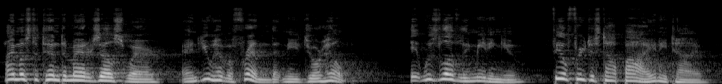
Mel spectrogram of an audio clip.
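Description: A man's voice: on the high side, big pitch swings, a little fast, dark tone, voice pushed up. A man voicing a wise, serene female pony ruler in a storybook reading, with solemn, formal speech. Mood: gracious. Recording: long reverb, music underneath.

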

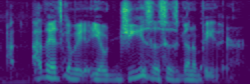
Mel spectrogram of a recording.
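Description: Brief: gravelly older male guest, eager, rambling, keeps asking "right?". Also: medium pitch, big pitch swings, very fast, fairly bright tone. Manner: enthusiastic, rambling with restarts and constant "right?". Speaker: guest, church member and data consultant. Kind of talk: casual podcast conversation. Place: small studio room with curtain backdrop. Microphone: desk mic on a boom arm.

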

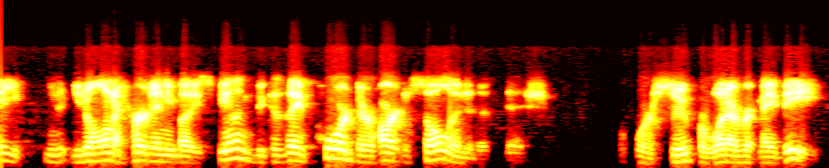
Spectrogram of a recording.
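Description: A middle-aged man, a veteran restaurant chef, answering interview questions in a halting way with many fillers and repeats. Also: medium pitch. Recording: tinny phone-like audio.

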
